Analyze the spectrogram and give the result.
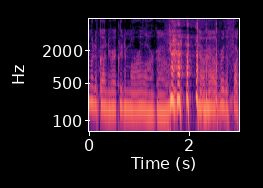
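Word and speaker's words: Mar-a-Lago: region no mine would have gone directly to marago or however the it's pronounced maral Lago Mar Mar it's like rural jurer a 30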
